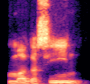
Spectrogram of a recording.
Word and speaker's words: magazine: be the in between for example magazine we have here magazine Str is on the last here P this is here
